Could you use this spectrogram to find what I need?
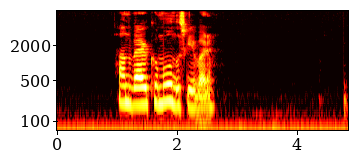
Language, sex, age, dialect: Faroese, female, 15-35, Suðurstreymoy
